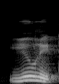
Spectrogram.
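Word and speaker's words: unit: யூனிட், இங்கே பார்த்தீங்கன்னா vowel sound, vowel letter இருக்குது, ஆனால் அதை ப்ரொனவுன்ஸ் பண்ணும்போது யூ அப்படின்னு சொல்லிட்டு ஒய் மாதிரி வருது, சரிங்களா?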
